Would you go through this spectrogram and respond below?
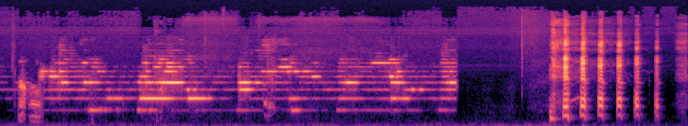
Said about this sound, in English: What was that? It's a car going off or something. Beep, beep, beep.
